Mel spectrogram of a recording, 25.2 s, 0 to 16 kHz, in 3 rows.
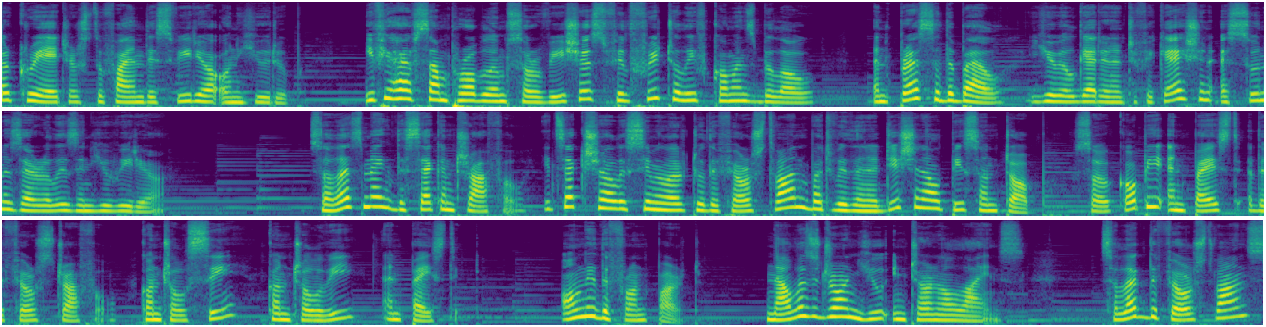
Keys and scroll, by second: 23.3 z.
